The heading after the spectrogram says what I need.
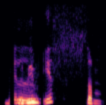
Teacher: Kalau mau wakaf di sini enggak boleh bil isim. Sanya jangan jadi kasrah ya kan sukun.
